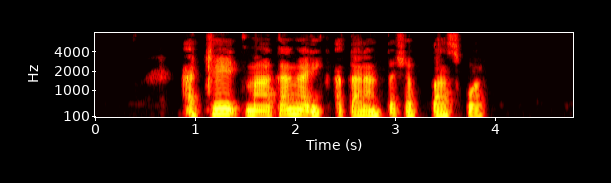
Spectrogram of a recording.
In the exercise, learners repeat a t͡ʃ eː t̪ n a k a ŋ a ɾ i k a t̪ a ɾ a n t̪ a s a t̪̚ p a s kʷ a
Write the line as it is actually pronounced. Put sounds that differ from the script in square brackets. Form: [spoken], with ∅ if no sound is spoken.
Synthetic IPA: a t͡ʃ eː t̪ [m] a k a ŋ a ɾ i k a t̪ a ɾ a n t̪ a [ʃ] a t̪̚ p a s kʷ a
